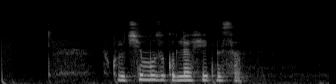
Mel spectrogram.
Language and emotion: Russian, neutral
